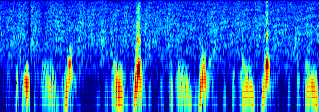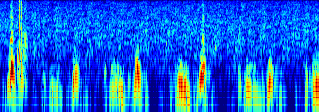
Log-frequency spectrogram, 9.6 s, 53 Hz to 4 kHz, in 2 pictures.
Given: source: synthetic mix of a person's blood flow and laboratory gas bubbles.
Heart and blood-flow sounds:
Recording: Doppler ultrasound of blood flow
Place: precordium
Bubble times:
5.04-5.21 s: bubbles
From the record:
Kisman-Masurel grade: 121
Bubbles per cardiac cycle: 1 to 2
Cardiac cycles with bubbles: 10 to 50%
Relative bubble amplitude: barely perceptible (0.100 to 0.250)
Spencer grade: 2 (many but less than half of the cardiac periods contain bubble signals, singularly or in groups)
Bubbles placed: only in the low amplitude regions of the cardiac cycle

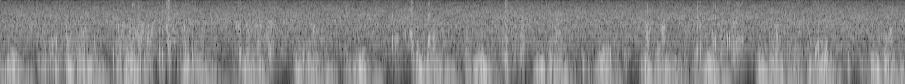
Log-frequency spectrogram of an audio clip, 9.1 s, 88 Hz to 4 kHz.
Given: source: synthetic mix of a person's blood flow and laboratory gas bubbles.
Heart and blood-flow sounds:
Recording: Doppler ultrasound of blood flow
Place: precordium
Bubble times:
0.36-0.97 s: bubbles
1.09-2.03 s: bubbles
2.35-2.86 s: bubbles
3.00-3.07 s: bubbles
3.78-4.33 s: bubbles
4.98-5.21 s: bubbles
5.79-5.88 s: bubbles
6.04-6.15 s: bubbles
6.22-6.30 s: bubbles
6.37-6.54 s: bubbles
6.82-6.89 s: bubbles
6.93-7.46 s: bubbles
7.83-8.03 s: bubbles
8.12-8.38 s: bubbles
8.44-8.70 s: bubbles
8.83-8.88 s: bubbles
From the record:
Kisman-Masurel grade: 232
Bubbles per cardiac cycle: several, 3 to 8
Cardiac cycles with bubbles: 50 to 99%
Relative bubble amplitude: moderate (0.250 to 0.450)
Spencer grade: 3 (all of the cardiac periods contain showers or single bubble signals, but not dominating or overriding the cardiac motion signals)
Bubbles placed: anywhere in the cardiac cycle

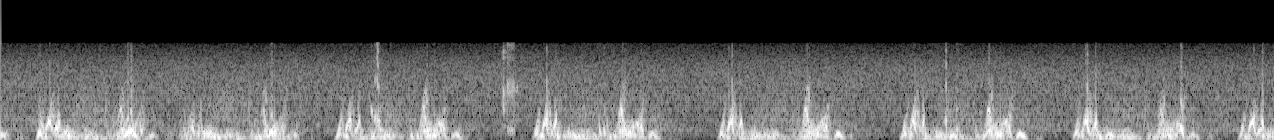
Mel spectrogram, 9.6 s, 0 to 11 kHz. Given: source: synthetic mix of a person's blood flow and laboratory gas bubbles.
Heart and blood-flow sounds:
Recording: Doppler ultrasound of blood flow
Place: precordium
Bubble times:
2.75-2.93 s: bubbles
3.75-3.92 s: bubbles
4.17-4.21 s: bubbles
4.46-4.58 s: bubbles
4.66-4.73 s: bubbles
7.05-7.21 s: bubbles
From the record:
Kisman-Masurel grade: 122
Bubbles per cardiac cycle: 1 to 2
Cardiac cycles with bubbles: 10 to 50%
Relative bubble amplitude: moderate (0.250 to 0.450)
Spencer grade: 2 (many but less than half of the cardiac periods contain bubble signals, singularly or in groups)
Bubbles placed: anywhere in the cardiac cycle

